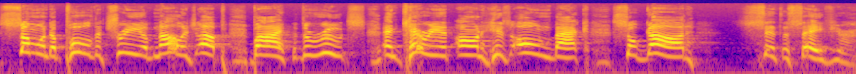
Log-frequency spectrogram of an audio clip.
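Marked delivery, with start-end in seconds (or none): none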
